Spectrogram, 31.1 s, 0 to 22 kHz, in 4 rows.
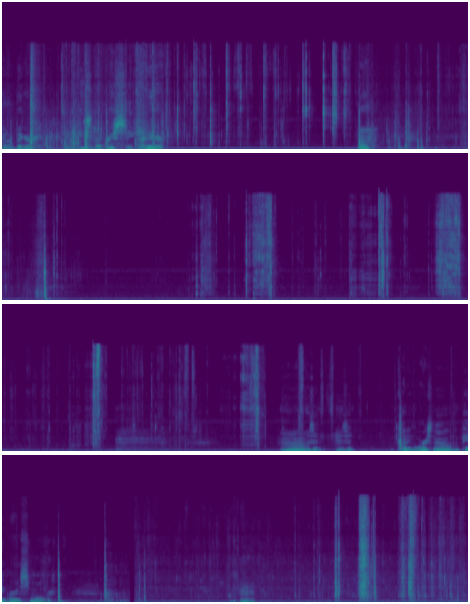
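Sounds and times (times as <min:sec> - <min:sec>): knife slicing paper: 0:11.1 - 0:12.4, 0:14.9 - 0:15.6, 0:28.8 - 0:30.9.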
